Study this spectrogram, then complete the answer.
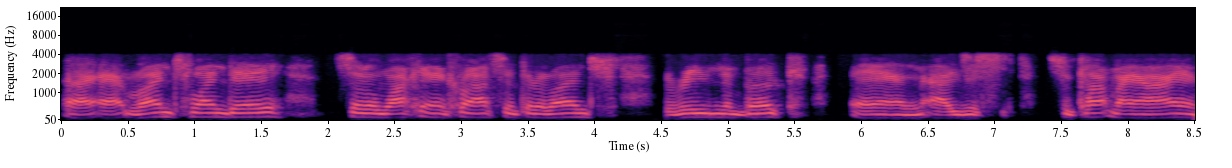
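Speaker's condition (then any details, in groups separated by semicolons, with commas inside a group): Spinal muscular atrophy type 2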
